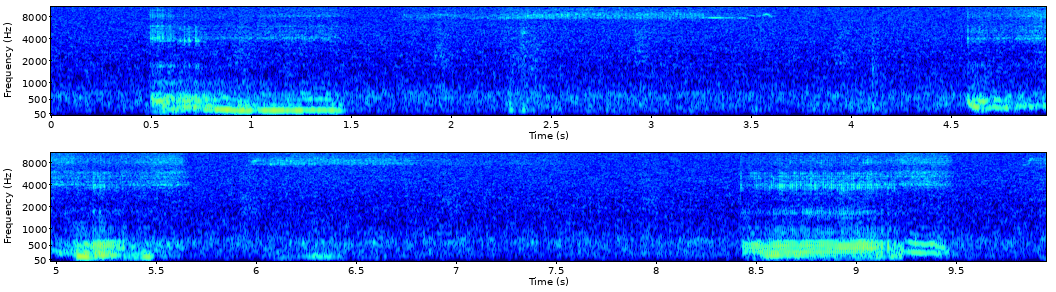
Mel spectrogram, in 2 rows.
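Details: Snoring in a sleeping dog: three rough, fluttering snores about every four seconds, near 15 breaths a minute, in a quiet room.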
